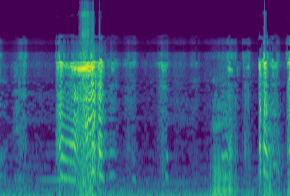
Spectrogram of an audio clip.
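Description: A baby laughing and squealing in a short burst about a second in, with another shorter laugh a little after three seconds.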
